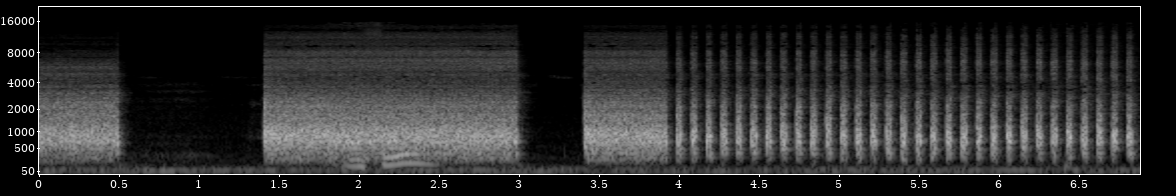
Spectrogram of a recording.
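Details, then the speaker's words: Sony ICF-SW30 shortwave radio, audio adequate but no capacitor fault; plenty of loud hiss but no station comes through while tuning; failed crystal diode in the oscillator circuit, possibly blown by external antenna near a strong local station. "and this radio has a enough audio but cannot tune the station and this one doesn't have a capacitor problem"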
